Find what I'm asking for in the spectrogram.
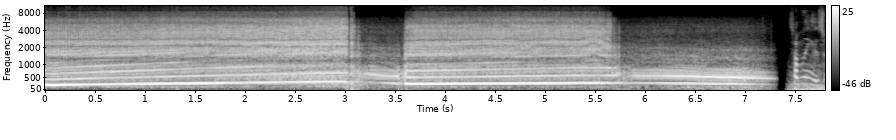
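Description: A supercharged Lotus Evora GT410 Sport engine revs loud and close, its pitch climbing steadily through two long pulls separated by a brief lift, then a third rise before it cuts off, with no talk over it.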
